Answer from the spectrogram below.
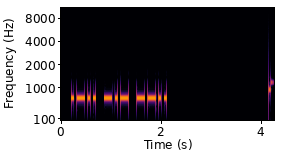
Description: Morse code, heard as a keyed tone, about 21 wpm, 700 Hz. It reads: LKZ
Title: USA Call Sign Postfixes - 3 Letters 22wpm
